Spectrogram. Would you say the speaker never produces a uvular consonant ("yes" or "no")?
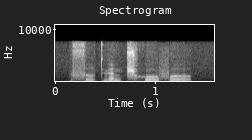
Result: yes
